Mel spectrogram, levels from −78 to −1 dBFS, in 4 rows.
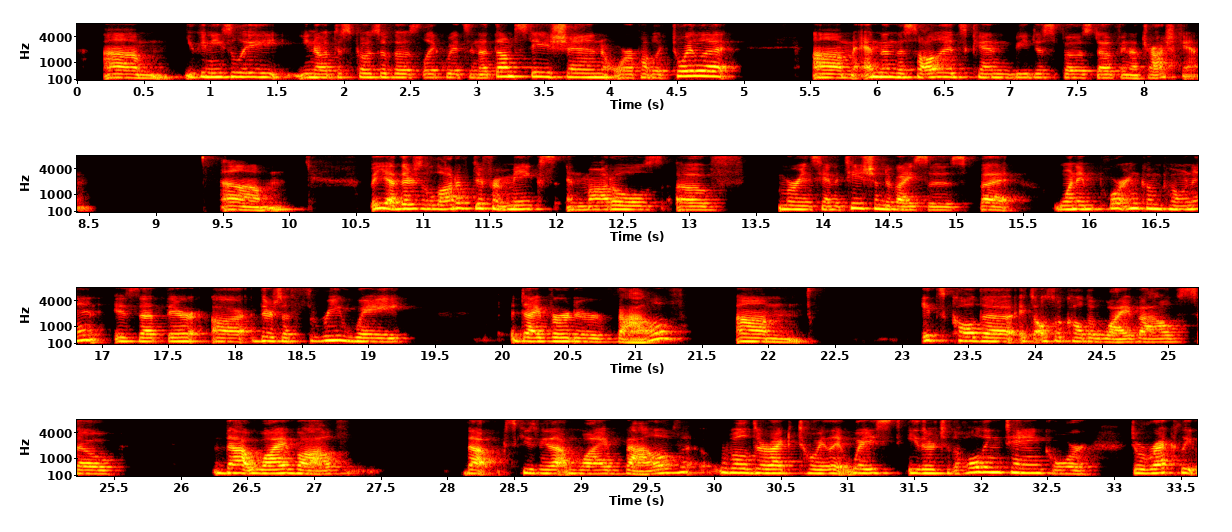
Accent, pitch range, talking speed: American, 190-240 Hz, 155 wpm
